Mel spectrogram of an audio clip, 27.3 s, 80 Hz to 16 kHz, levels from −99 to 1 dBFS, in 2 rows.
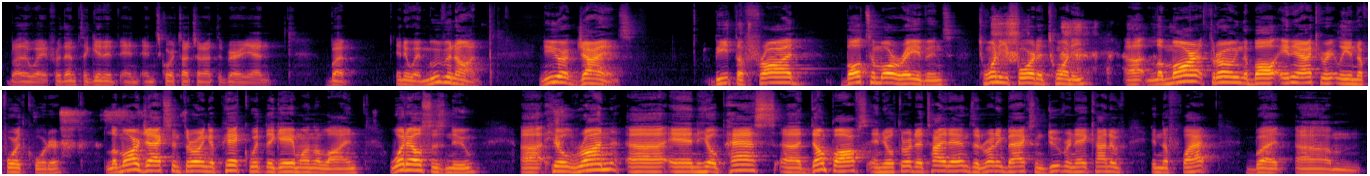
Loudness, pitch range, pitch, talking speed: -21 LUFS, 140-185 Hz, 160 Hz, 185 wpm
